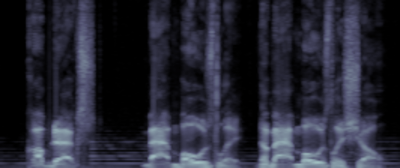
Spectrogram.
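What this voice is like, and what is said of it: Imitates a radio announcer's voice. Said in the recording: “That's my best impression that I have of that guy.”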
